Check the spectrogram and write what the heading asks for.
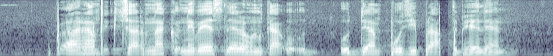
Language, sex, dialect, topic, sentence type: Maithili, male, Southern/Standard, banking, statement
